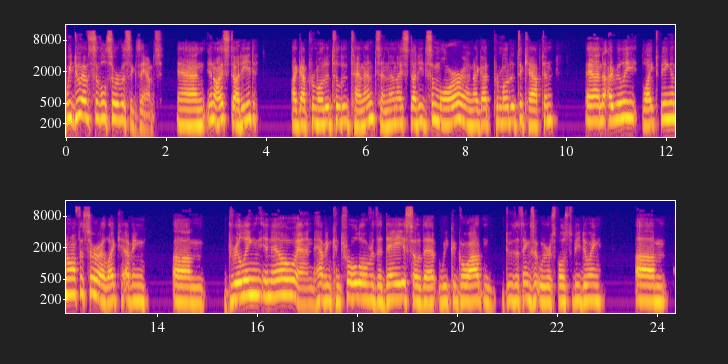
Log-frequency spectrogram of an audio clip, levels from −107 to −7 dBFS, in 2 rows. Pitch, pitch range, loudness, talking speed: 195 Hz, 185-225 Hz, -19 LUFS, 160 wpm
